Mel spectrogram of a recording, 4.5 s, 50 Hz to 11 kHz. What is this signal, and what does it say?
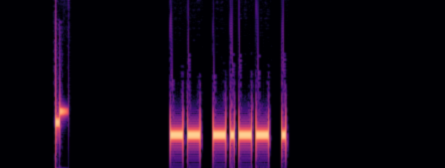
Morse code, heard as a keyed tone, about 28 wpm, 700 Hz. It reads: MYE
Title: USA Call Sign Postfixes - 3 Letters 28wpm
